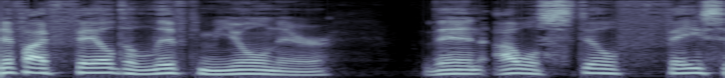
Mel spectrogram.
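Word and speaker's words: Mjolnir: So trust me, you'll be able to lift Muner. It's Muolnir, Darcy whispered. I learned how to say it.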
